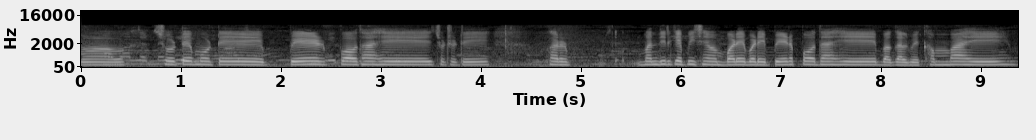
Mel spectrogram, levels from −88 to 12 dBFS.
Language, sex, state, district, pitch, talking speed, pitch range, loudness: Chhattisgarhi, female, Chhattisgarh, Kabirdham, 215 Hz, 115 wpm, 210-225 Hz, -26 LUFS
